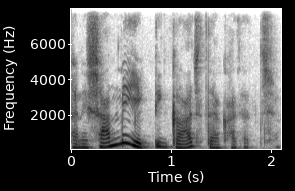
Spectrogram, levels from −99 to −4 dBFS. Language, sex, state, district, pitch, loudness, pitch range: Bengali, female, West Bengal, Cooch Behar, 200 Hz, -15 LUFS, 190-225 Hz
